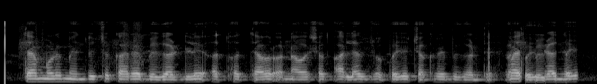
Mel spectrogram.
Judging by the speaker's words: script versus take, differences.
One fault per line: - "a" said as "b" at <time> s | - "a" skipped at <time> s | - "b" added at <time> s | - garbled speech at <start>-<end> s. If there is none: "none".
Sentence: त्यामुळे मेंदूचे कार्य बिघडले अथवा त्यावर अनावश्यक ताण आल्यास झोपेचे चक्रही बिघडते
- "ताण" skipped at 3.4 s
- garbled speech at 5.0-5.8 s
